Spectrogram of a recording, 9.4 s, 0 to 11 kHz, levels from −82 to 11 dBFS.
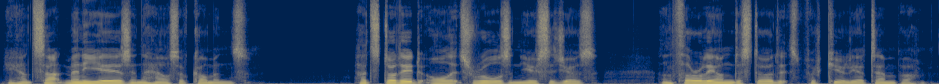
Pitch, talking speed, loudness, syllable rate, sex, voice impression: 140 Hz, 145 wpm, -18 LUFS, 4.8 syllables/s, male, very masculine, very adult-like, slightly old, thick, slightly tensed, slightly weak, slightly dark, slightly hard, slightly muffled, fluent, slightly raspy, cool, intellectual, sincere, very calm, very mature, friendly, very reassuring, very unique, elegant, wild, sweet, slightly lively, kind, modest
